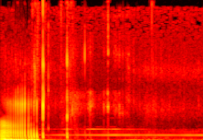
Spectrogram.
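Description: A spoon scoops softly into baked rice.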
